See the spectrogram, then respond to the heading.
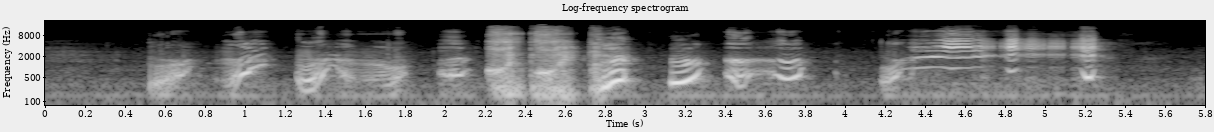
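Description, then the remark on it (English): A person voices a run of pig noises: repeated grunts, snorts and high squeals in quick, uneven bursts, ending in a few shrill, rising squeals, fairly loud. “No, those were my pig squealing noises.”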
